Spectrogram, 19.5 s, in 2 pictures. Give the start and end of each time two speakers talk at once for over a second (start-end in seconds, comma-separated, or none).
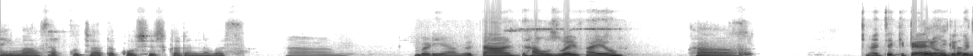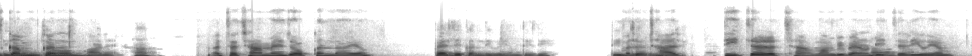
9.2-10.7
